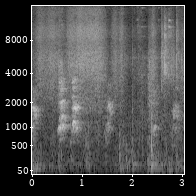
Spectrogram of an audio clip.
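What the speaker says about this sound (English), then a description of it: "my dogs are going crazy again" Several dogs barking and yipping in short bursts, moderately close, with some whimpering between barks and no talk over them.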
